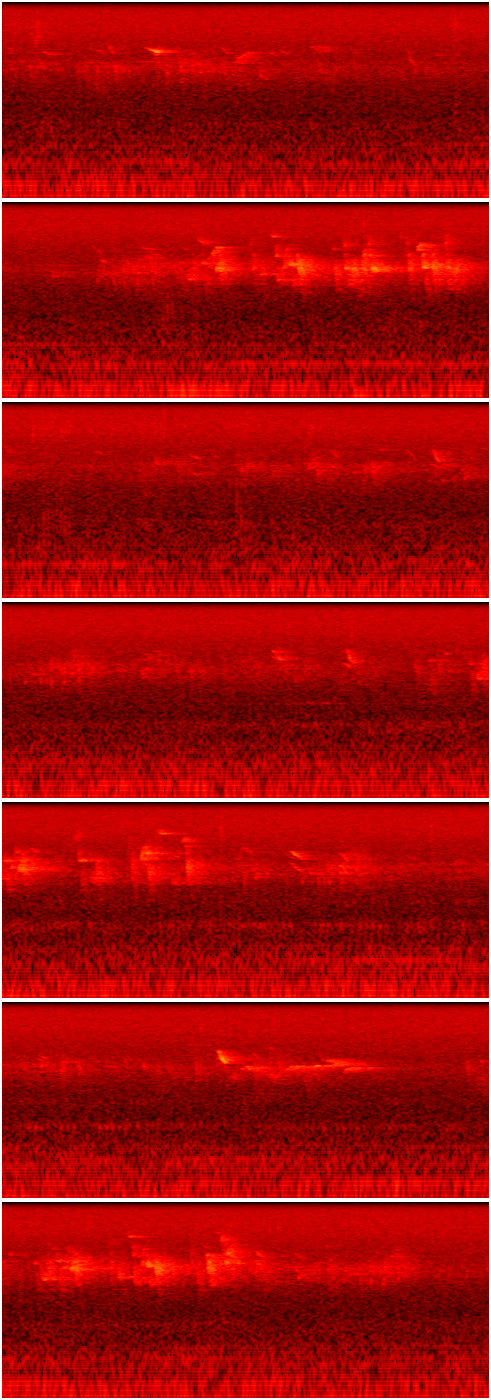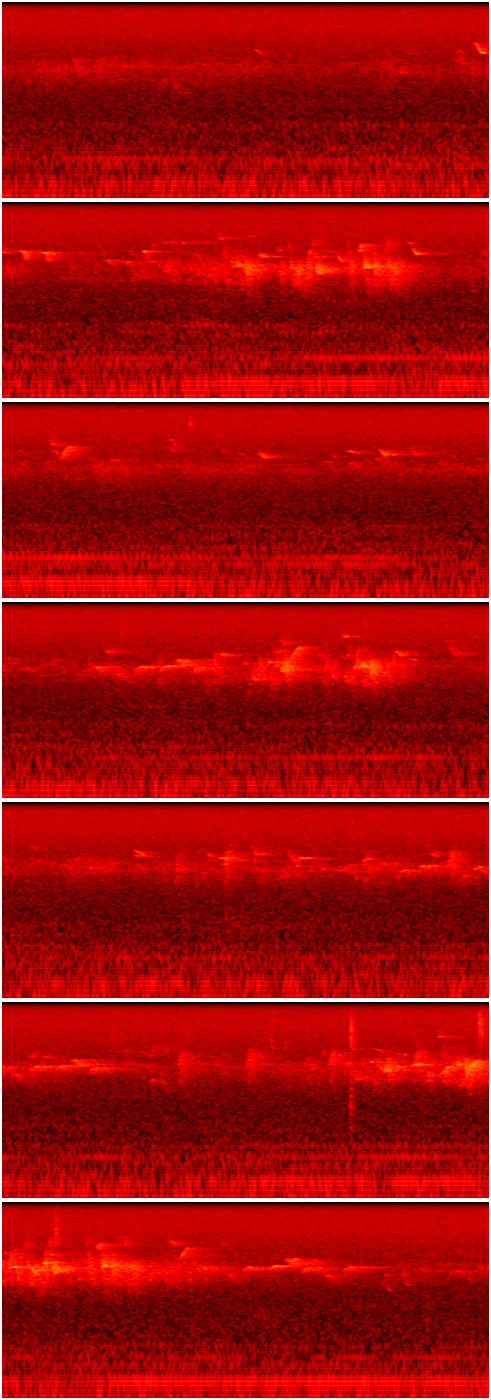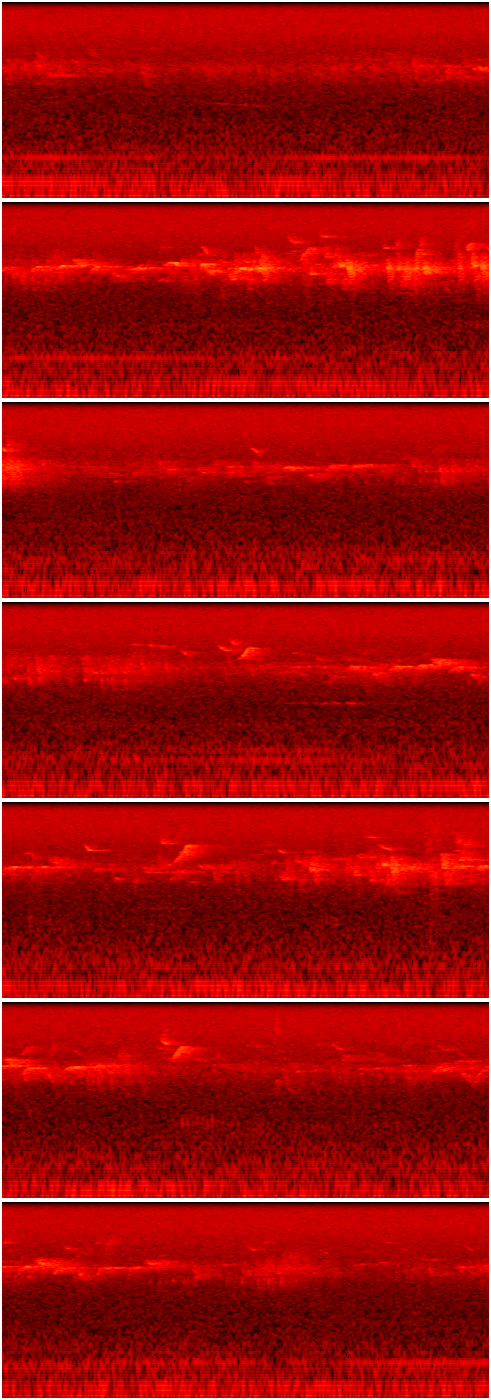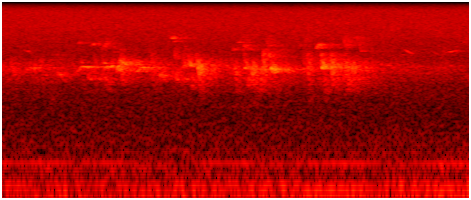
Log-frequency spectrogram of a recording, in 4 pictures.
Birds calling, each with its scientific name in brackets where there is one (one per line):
Omao (Myadestes obscurus)
Apapane (Himatione sanguinea)
Hawaii Akepa (Loxops coccineus)
Hawaii Elepaio (Chasiempis sandwichensis)
Iiwi (Drepanis coccinea)
Red-billed Leiothrix (Leiothrix lutea)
